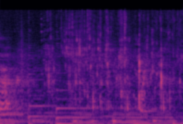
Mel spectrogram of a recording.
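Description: Water pouring from a glass measuring cup into a wide pot of rice and onions, over background music with steady held notes.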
